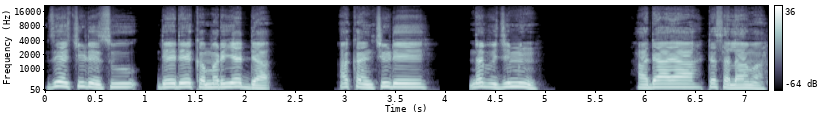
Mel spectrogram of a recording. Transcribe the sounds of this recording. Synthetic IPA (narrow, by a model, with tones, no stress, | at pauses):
zeː˦˨t͡ʃɪ˦ɽeː˨su˦ | deː˦deː˦kɐ˨mɐ˦rjɐ˦dːa˨ | ʔa˦kɐ˨nt͡ʃɪ˦ɽeː˨ | na˦bɪ˨d͡ʒɪ˦mɪ˦˨ŋ | ha˨daː˦jaː˦ta˦sɐ˨laː˦maː˨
